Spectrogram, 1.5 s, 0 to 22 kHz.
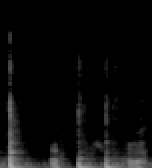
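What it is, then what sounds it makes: Loose engine valves in a cylinder head. Six short, dull taps on the steel valves in the removed cast iron cylinder head of a Perkins diesel from a Gehl 4600. Each gives a sharp click with a low knock that dies away almost at once. The valves sit loosely and move, and the tapping suggests they are quite loose, so the head is being sent off for machining and valve grinding.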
